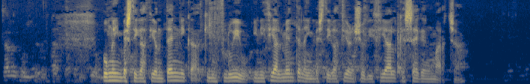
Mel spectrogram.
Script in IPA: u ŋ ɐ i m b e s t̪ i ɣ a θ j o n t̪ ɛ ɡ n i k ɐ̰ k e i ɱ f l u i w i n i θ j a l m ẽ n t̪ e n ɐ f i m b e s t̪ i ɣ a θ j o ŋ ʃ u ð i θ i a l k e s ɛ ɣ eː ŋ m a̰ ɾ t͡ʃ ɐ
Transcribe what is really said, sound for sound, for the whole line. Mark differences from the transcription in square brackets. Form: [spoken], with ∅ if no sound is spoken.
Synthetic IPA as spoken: u ŋ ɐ i m b e s t̪ i ɣ a θ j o n t̪ ɛ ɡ n i k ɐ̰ k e i ɱ f l u i w i n i θ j a l m ẽ n t̪ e n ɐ [∅] i m b e s t̪ i ɣ a θ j o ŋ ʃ u ð i θ [j] a l k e s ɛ ɣ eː ŋ m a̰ ɾ t͡ʃ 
